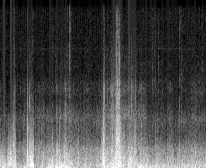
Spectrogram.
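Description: Mountain bike rolling fast over a gravel dirt track: tyre rumble on the stones with wind on the microphone, broken by several sharp rattles of the bike over bumps, the loudest about two seconds in.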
